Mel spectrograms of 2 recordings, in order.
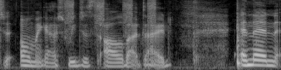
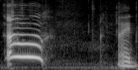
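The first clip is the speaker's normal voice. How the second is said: real high, loud yelp of surprise; sudden high-pitched "oh"; startled oh; 6 dB louder than usual. Real, not acted. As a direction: cry out suddenly at a small mishap. Mishap while crafting, startled cry.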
